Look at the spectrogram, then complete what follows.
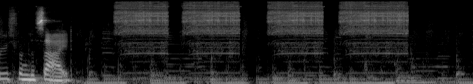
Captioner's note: wow Sick Screw Noises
